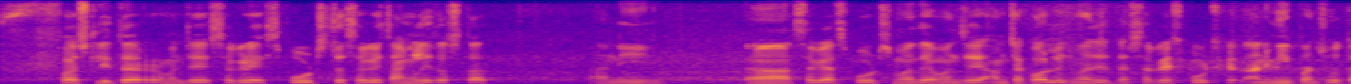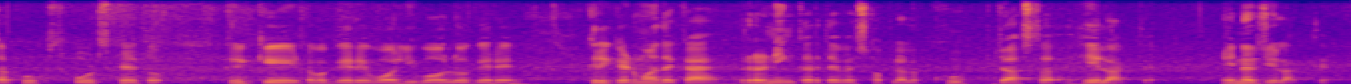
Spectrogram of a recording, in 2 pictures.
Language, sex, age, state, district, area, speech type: Marathi, male, 18-30, Maharashtra, Nanded, urban, spontaneous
